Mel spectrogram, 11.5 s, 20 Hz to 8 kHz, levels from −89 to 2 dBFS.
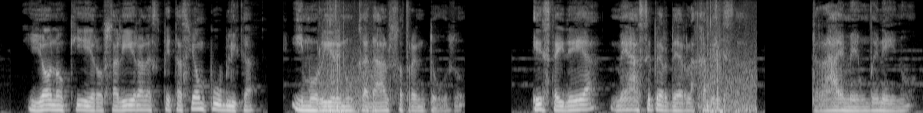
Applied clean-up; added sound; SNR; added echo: none; Walk, footsteps; 6 dB; none.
